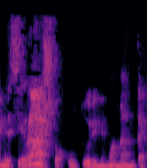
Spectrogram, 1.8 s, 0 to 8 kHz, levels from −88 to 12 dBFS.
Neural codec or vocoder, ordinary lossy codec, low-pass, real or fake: none; MP3, 32 kbps; 7.2 kHz; real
